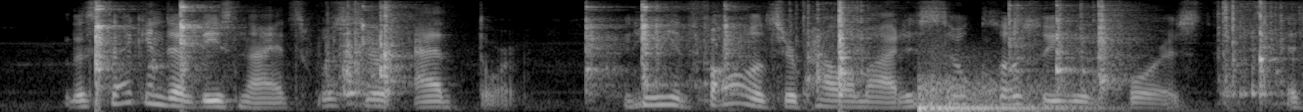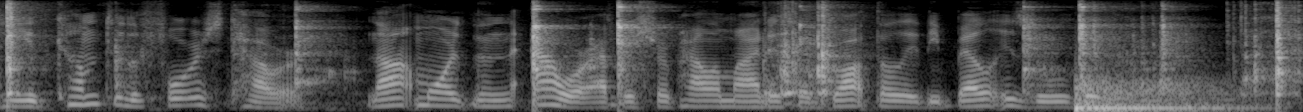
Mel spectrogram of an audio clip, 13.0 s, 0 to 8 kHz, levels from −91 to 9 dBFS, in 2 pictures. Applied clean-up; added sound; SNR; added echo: none; Drum + Dishes, pots, and pans; -3 dB; none.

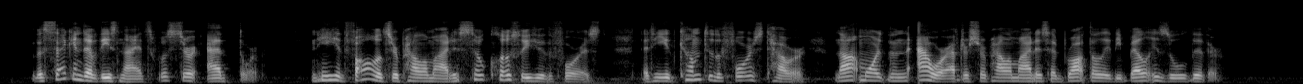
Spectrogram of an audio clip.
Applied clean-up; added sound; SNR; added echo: none; none; none; none.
